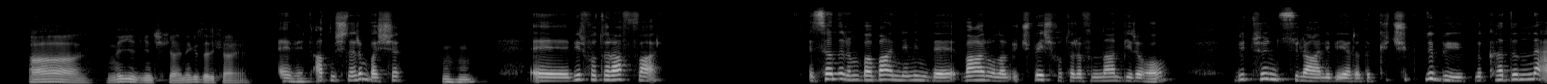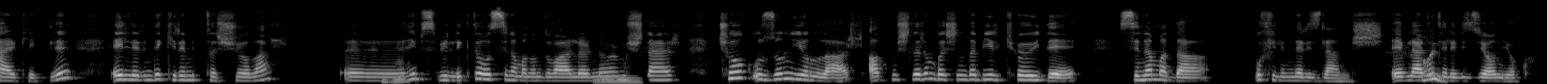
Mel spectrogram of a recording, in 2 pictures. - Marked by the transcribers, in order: unintelligible speech
- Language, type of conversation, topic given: Turkish, podcast, Sence bazı filmler neden yıllar geçse de unutulmaz?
